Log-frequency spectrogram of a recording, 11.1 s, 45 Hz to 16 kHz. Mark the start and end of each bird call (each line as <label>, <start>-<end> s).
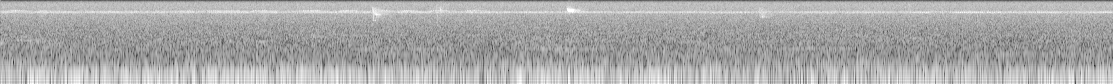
Rufous-capped Warbler (Basileuterus rufifrons), 3.6-4.1 s
Rufous-capped Warbler (Basileuterus rufifrons), 5.4-5.8 s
